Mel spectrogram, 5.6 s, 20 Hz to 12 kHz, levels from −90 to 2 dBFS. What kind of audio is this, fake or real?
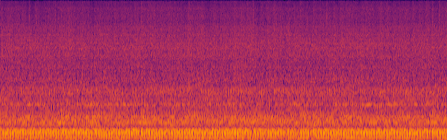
fake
